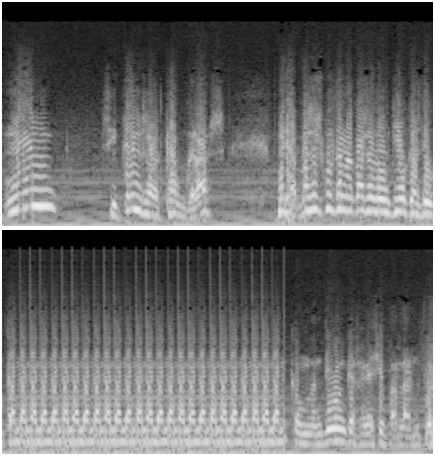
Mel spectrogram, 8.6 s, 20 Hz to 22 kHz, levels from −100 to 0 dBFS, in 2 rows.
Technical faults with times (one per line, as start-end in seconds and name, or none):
4.47-7.12 broken-record loop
